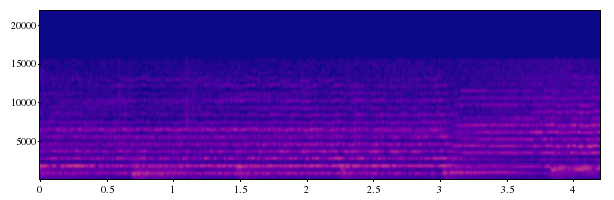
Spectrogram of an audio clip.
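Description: Violin playing a slow melody, with a new sustained note about every three-quarters of a second.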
